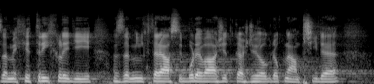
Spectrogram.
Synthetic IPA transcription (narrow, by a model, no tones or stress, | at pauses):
ɛmɪxɪt̪ɾiːxlɪɟiːzɛmiːkt̪ɛɾaːsɪbudɛvaːʒɪt̪̚kaʒdɛːɦoɡdoknaːmpr̝̥iːdɛ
